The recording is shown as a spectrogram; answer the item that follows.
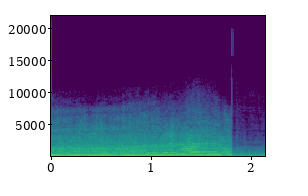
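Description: A Ferrari 812 Superfast engine revs hard and loud, its pitch climbing steadily before cutting off abruptly with a gear shift, then a lower idle drone.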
